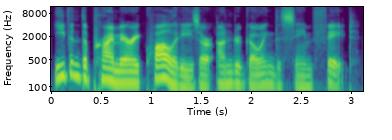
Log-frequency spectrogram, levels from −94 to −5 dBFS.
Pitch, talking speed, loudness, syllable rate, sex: 125 Hz, 175 wpm, -19 LUFS, 5.7 syllables/s, male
